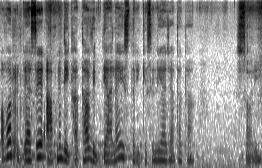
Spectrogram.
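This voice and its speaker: A woman's voice: mid-range voice, a little slow, vocal fry, background noise. Patient woman teacher explaining grammar. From Uttarakhand, India. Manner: explanatory, poses questions and answers them, checks in with "okay". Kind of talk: grammar lesson.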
